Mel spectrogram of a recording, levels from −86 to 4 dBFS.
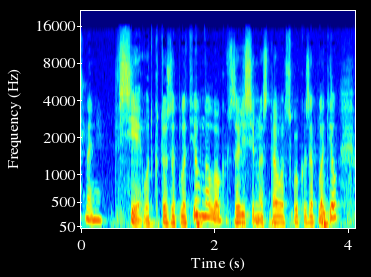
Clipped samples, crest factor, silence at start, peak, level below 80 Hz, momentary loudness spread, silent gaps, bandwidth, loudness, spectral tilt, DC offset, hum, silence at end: under 0.1%; 14 dB; 0 s; -4 dBFS; -40 dBFS; 6 LU; none; 16 kHz; -20 LUFS; -6 dB/octave; under 0.1%; none; 0 s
